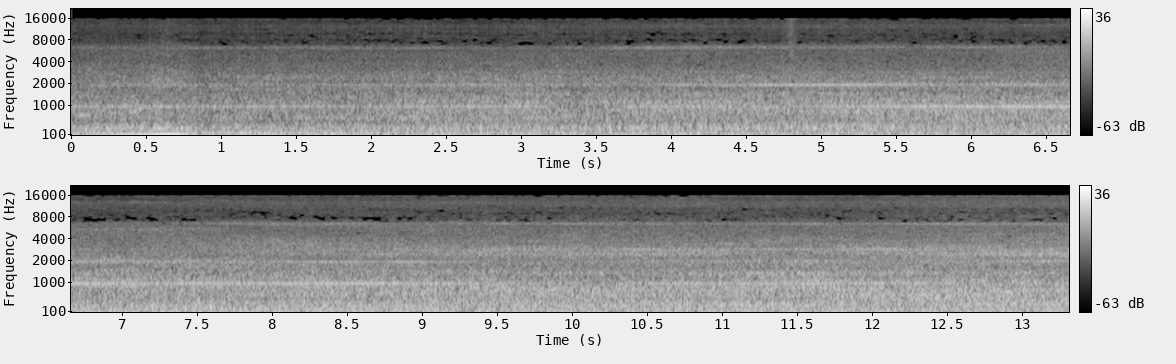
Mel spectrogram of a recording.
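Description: Diesel engine of a Dynapac asphalt paver running steadily with an even low pulse and a steady whine, under a haze of wind noise. A loud low thump comes about half a second in.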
